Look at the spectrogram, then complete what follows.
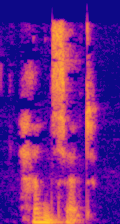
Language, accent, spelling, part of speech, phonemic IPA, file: English, Southern England, handset, noun / verb, /ˈhæn(d)sɛt/, LL-Q1860 (eng)-handset.wav
- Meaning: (noun) 1. The part of a landline telephone containing both receiver and transmitter (and sometimes dial), held in the hand 2. A mobile phone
